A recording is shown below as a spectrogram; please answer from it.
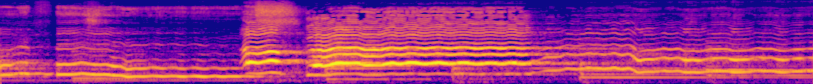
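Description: A female vocal trio singing in harmony into microphones, the lead voice rising to a louder, higher held note with a wavering pitch from about two seconds in, then dropping back.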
